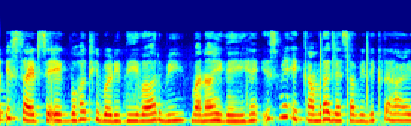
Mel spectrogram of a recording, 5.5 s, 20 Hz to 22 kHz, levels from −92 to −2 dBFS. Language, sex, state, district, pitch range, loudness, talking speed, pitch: Hindi, female, Uttar Pradesh, Lalitpur, 205-235 Hz, -16 LUFS, 220 wpm, 215 Hz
